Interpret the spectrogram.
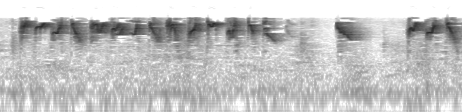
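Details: Lesser green leafbird, a lure recording for trapping: a fast, high chatter of varied sweeping and twittering notes lasts nearly three seconds, then a single swept note and a fresh burst.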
